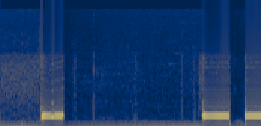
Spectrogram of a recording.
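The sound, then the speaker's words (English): An outgoing call's ringing tone to the Downing Street switchboard heard down the line: a short burst, a two-second pause, then a double ring-ring pair, over a faint steady line hum. Nobody speaks. “Okay, here we're ringing.”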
